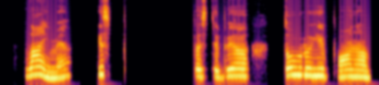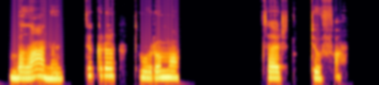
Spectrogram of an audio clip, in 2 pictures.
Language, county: Lithuanian, Šiauliai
